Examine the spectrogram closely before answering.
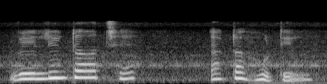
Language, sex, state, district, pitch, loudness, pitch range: Bengali, female, West Bengal, Cooch Behar, 255 Hz, -14 LUFS, 225-295 Hz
